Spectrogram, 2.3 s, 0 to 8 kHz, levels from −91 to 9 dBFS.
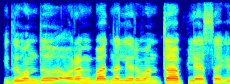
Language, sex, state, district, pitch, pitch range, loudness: Kannada, male, Karnataka, Koppal, 180 Hz, 175-190 Hz, -18 LUFS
